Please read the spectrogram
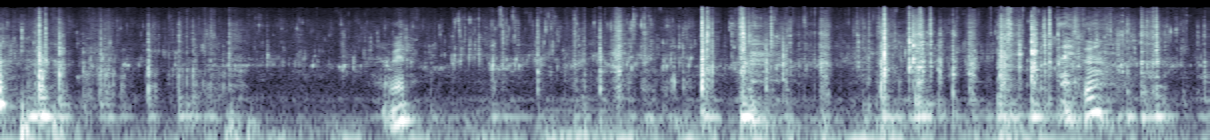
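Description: Water splashing and dripping as a dirty aquarium filter is rinsed in a concrete sink, with irregular knocks and clatter from the filter's parts being handled and pulled apart, busiest in the second half.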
